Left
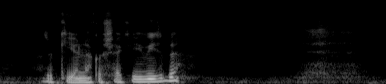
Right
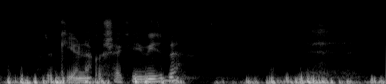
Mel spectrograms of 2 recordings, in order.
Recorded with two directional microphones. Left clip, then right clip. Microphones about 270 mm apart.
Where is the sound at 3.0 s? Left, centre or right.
Centre.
